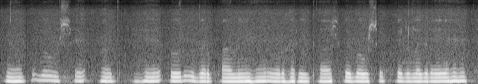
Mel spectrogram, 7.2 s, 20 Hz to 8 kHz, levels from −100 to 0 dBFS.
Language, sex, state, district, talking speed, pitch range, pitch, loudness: Hindi, male, Uttar Pradesh, Saharanpur, 165 wpm, 130-145 Hz, 135 Hz, -13 LUFS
